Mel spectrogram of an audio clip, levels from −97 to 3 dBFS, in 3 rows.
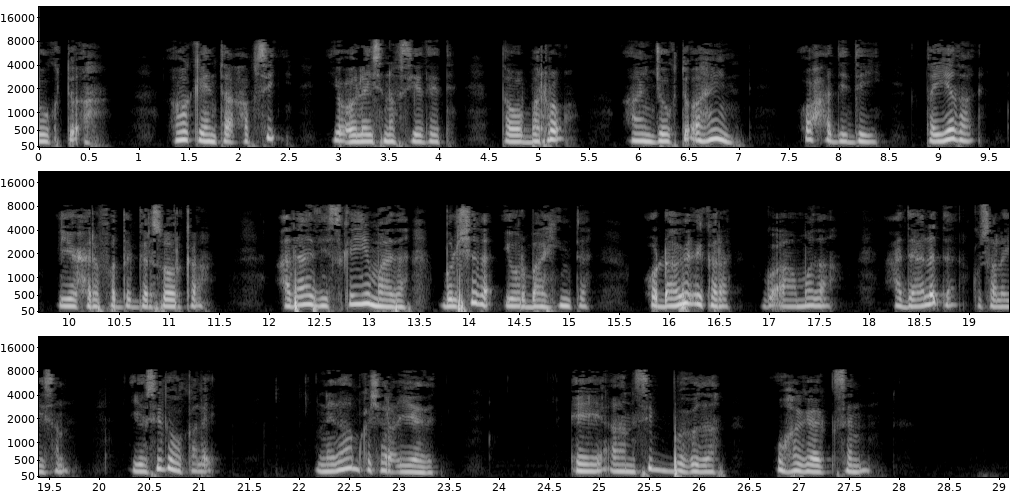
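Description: From start to finish the speech sounds dull and watery, with nothing above about 8.3 kHz and a swirly, chirping texture on s sounds that is plainly audible. This is likely MP3 compression at a low bitrate, consistent with around 32 kbps. Short of bits, the encoder has cut the treble at a fixed frequency and dropped weak frequency components, which flicker on and off between frames to produce that metallic, underwater quality and smeared attacks.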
